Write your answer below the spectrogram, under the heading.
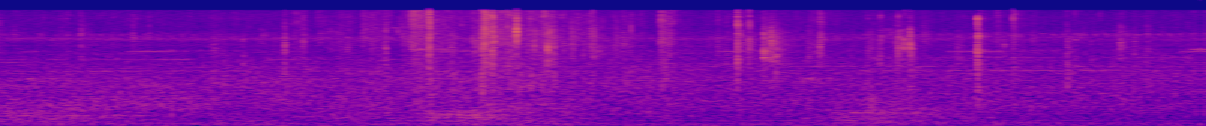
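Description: Birds feeding on seed on a wooden deck railing: scattered sharp taps and ticks over steady outdoor background noise, with a few faint, brief high chirps.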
